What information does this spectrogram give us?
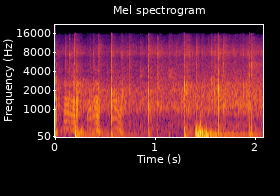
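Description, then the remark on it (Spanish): Scattered, sharp claps ring out at an uneven pace, like a small crowd applauding loosely, with voices murmuring and chattering underneath. “La verdad, a mí me gustaría, eh, pues cuando me hagas un aplauso, ¿no?”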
